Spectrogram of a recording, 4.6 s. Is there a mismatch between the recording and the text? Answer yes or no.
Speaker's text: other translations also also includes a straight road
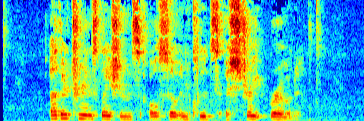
yes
